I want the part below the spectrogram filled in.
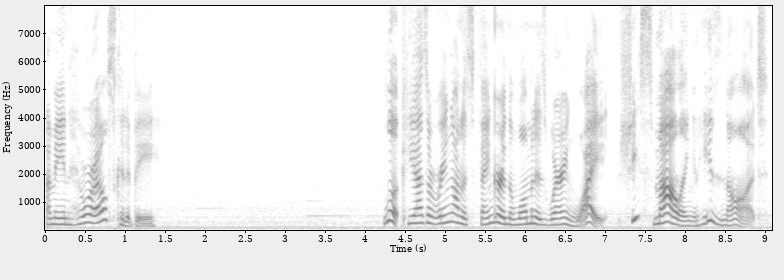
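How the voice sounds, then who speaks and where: A woman voicing a cheerful, teasing woman friend in a visual novel, brisk and matter-of-fact. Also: fairly high pitch, very animated, pushed and bright, heavily acted. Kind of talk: reading a visual novel aloud.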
